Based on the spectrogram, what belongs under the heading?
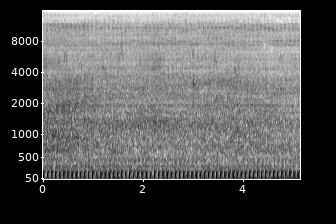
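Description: Honda Grom's single-cylinder four-stroke engine idling at a stop, an even low putter of about eleven or twelve beats a second.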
